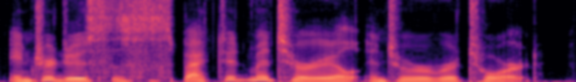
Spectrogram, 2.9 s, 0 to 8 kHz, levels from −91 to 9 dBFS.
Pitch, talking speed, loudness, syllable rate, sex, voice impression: 185 Hz, 145 wpm, -17 LUFS, 6.1 syllables/s, female, feminine, adult-like, tensed, slightly powerful, hard, clear, fluent, intellectual, elegant, lively, sharp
